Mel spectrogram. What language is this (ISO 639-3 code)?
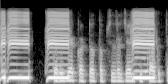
kan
